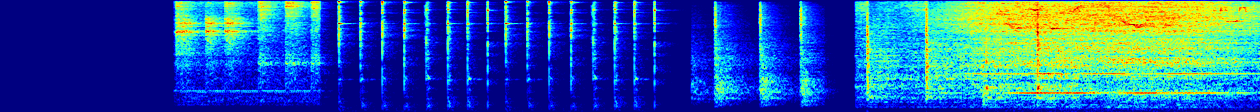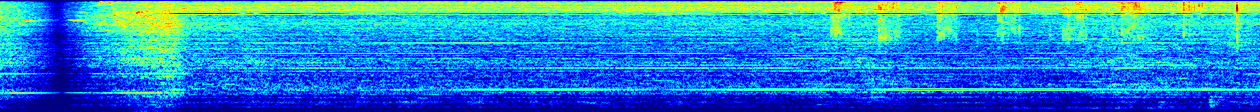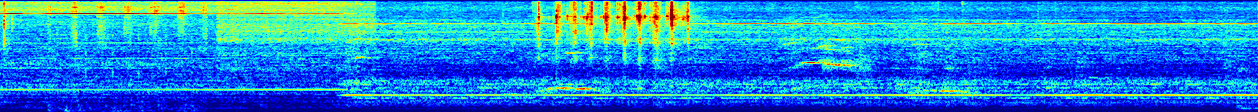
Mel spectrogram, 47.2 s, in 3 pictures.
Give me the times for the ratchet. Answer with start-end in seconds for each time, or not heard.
26.1-36.2.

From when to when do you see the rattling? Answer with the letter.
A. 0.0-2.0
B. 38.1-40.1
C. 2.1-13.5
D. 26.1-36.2
B.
